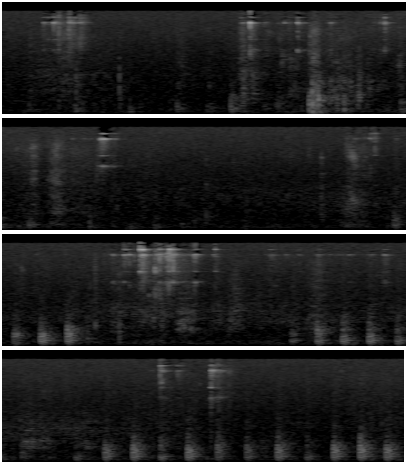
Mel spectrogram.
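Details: Two cocker spaniels play fighting in the morning indoors: rough, rapid pulsed growling in quick bursts, building into a steady train of short growls in the second half, with scuffling noises between.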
